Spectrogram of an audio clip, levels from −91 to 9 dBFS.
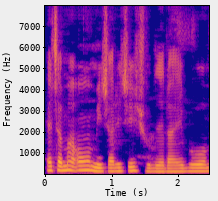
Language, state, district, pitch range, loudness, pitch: Idu Mishmi, Arunachal Pradesh, Lower Dibang Valley, 155-195 Hz, -16 LUFS, 160 Hz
